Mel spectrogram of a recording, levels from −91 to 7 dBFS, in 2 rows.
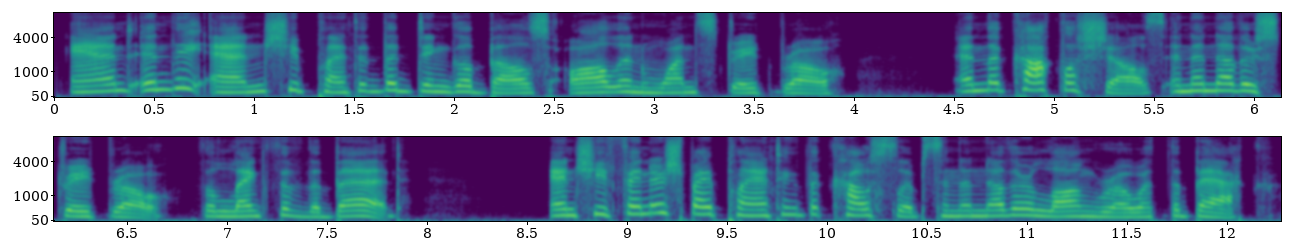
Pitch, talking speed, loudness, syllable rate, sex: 220 Hz, 200 wpm, -20 LUFS, 5.0 syllables/s, female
